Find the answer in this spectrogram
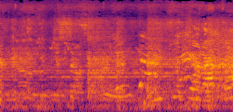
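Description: Young children's voices and chatter over music playing in the background.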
